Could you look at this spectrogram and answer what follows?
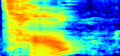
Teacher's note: the o has the second tone which is ascending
